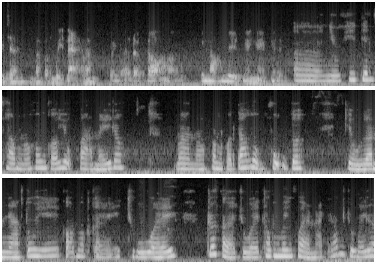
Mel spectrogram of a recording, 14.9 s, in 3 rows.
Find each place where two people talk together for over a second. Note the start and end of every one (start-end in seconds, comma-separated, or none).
none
